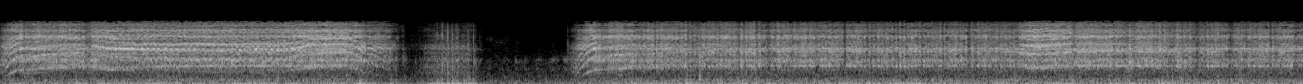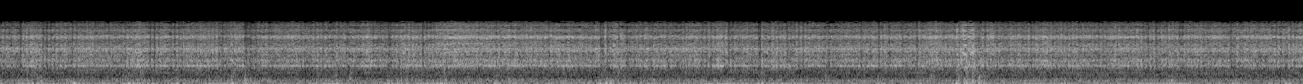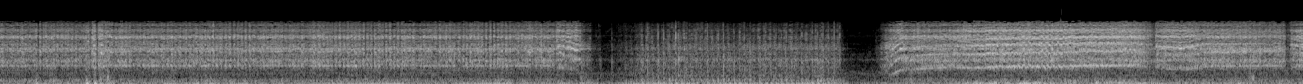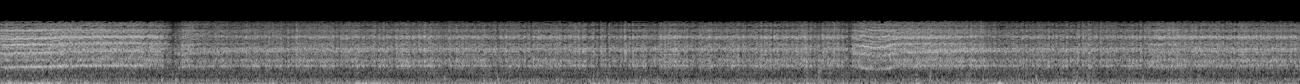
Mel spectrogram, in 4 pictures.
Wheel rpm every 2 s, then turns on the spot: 180, 170, 30, 200, 230, 230, 230, 230, 230, 230, 230, 230, 240, 230, 230, 210, 40, 100, 210, 220, 220, 230, 240, 230, 230, 230.
4-6 32-34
